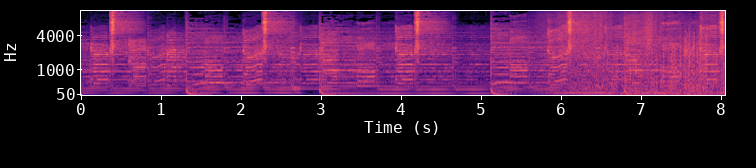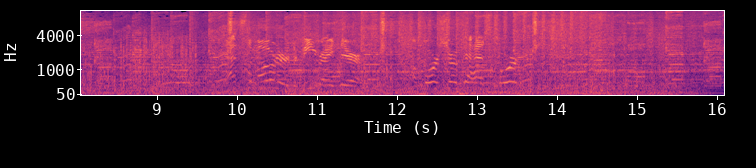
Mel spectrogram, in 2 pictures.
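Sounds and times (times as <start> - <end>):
background music: 0.0 - 16.0
wind and water rushing: 5.8 - 16.0.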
